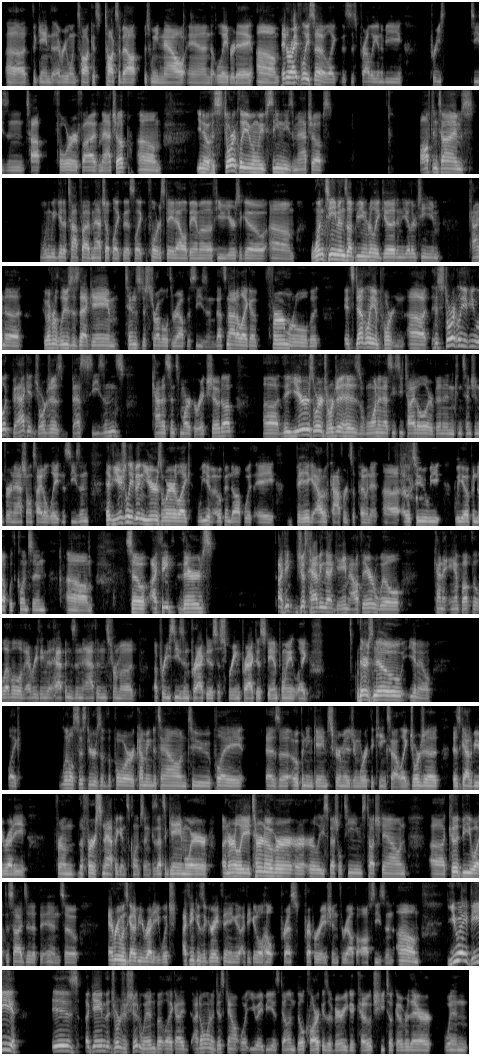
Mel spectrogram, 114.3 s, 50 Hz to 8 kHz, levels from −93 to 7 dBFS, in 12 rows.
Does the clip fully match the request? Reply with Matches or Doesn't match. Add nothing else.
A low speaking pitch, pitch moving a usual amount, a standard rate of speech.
Matches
